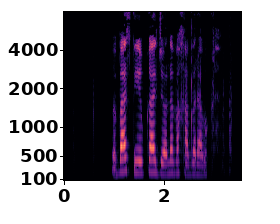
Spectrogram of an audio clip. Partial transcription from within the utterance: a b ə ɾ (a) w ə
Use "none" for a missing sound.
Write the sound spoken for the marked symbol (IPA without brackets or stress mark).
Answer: a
